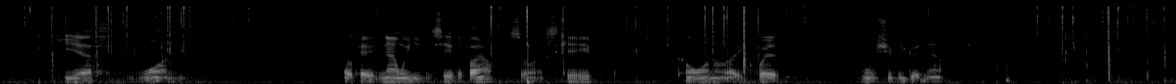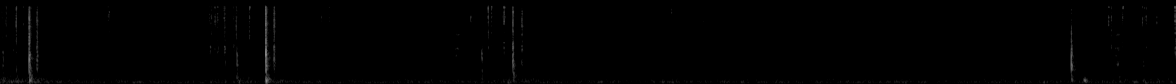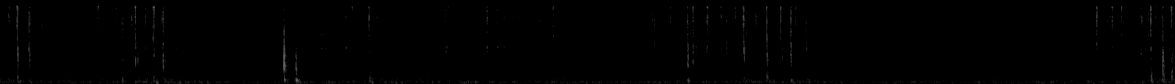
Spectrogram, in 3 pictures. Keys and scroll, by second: 0.0-1.7 typing, 5.5 Escape, 6.4-7.6 typing, 9.9-12.4 typing, 13.1 Up, 13.9 BackSpace, 14.1 t, 14.4 Return, 16.9 Return, 22.8-25.6 typing, 26.8-31.8 typing, 30.1 Return, 34.2-35.2 typing.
